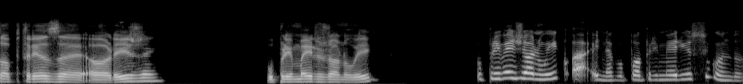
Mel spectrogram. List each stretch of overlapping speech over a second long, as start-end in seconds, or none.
none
